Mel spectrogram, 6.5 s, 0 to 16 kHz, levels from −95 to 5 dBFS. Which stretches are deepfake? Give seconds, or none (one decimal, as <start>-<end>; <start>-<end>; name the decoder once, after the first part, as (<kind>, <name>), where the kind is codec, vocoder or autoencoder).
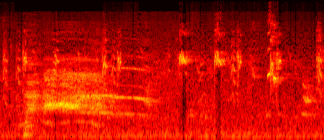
3.1-4.5 (vocoder, BigVGAN v2); 5.6-6.5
